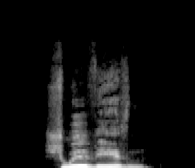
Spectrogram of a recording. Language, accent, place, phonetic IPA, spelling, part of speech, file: German, Germany, Berlin, [ˈʃuːlˌveːzn̩], Schulwesen, noun, De-Schulwesen.ogg
- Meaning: school system, school sector, education sector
